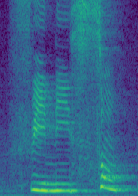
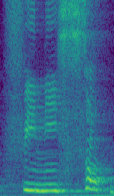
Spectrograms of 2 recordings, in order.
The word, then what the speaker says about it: finissons: Là, c'est nous finissons. Nous finissons. The pronunciation of double S in French is se, se. So you say nous finissons.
